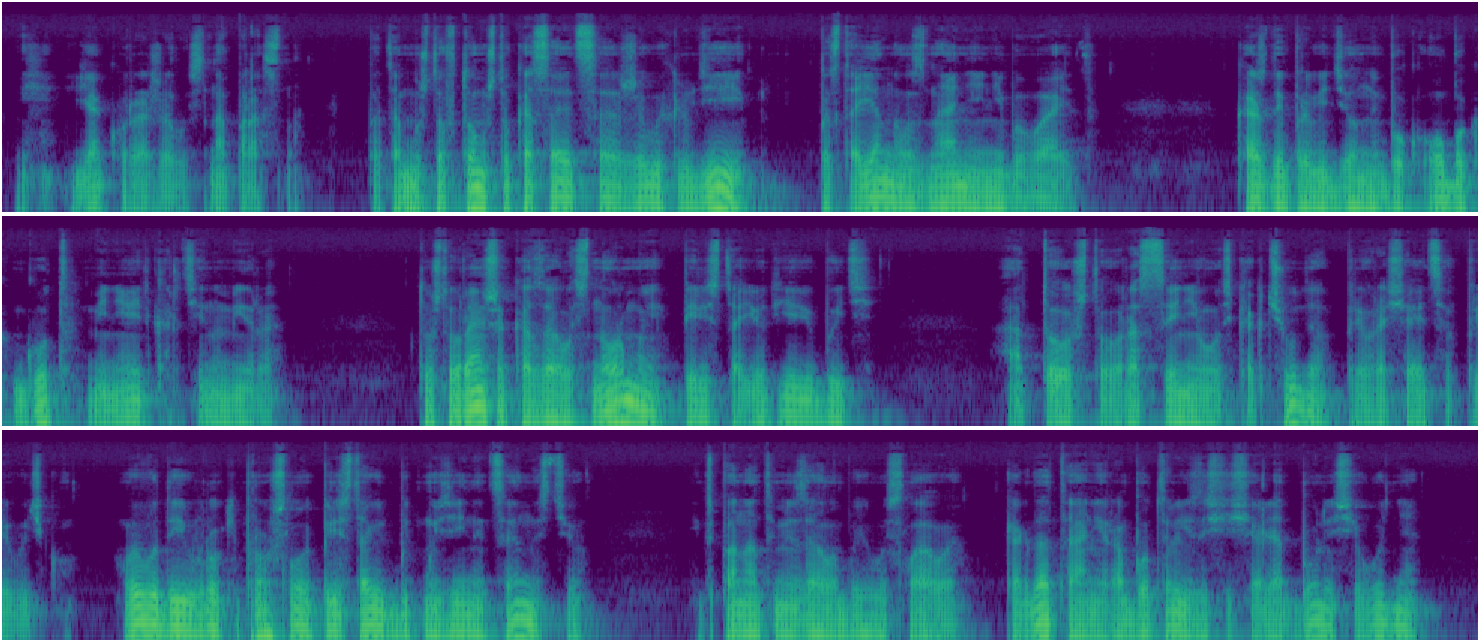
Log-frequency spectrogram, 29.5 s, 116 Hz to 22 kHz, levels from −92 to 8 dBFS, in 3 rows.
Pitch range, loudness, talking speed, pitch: 65-80 Hz, -27 LUFS, 125 wpm, 70 Hz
